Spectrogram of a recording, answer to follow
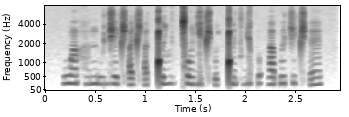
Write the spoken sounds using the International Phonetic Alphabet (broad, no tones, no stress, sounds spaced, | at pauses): w ɐ̃ h a̤ n ṳ d͡ʒ e t͡ʃʼ a t͡ʃʼ a ǃ ɨ ʎ a̤ ǀ o ɟ e t͡ʃʼ u ǃ ĩ t͡s ɟ u p | a p ʉ t͡ʃ i t͡ʃʼ ẽ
